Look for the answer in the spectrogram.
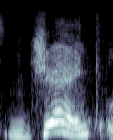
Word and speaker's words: Cenk: It's spelled C-E-N-K. But the C in Turkish is pronounced like a J, like Cenk, like short for Jenkins. Okay? Cenk. Second name, surname is Uygur. U-Y-G-U-R.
